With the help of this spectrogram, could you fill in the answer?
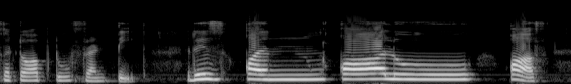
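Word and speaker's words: رِزْقًا: Rizqan qalu. Qaf. Both qaf in rizqan and qalu pronounced boldly.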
